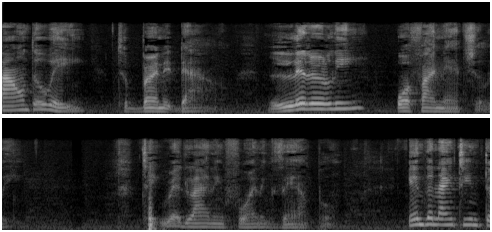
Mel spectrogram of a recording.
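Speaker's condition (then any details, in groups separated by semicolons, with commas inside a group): No condition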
